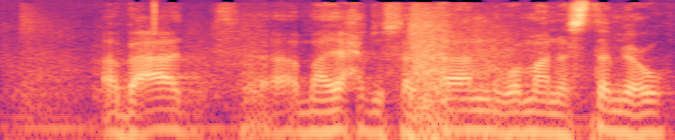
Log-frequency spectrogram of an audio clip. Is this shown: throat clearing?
no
